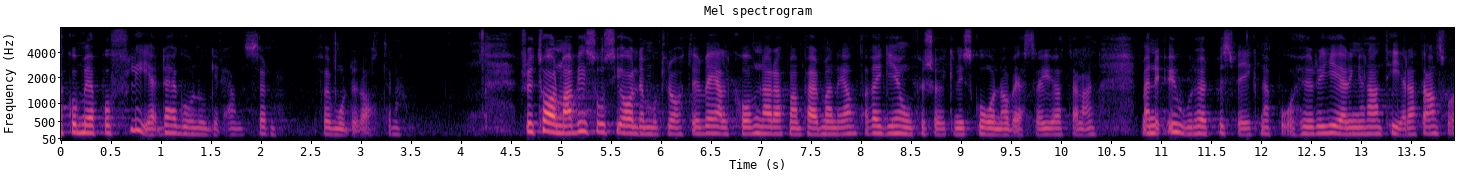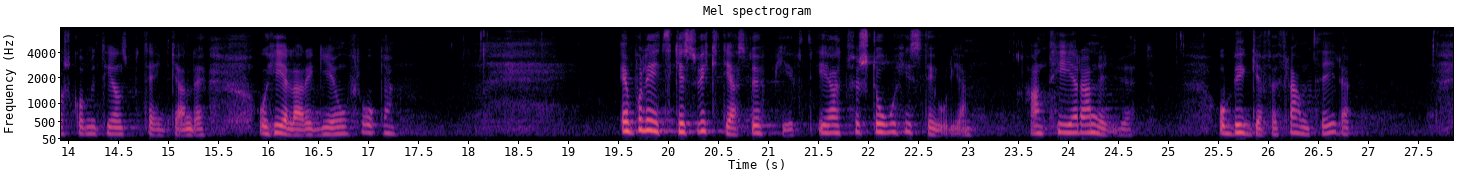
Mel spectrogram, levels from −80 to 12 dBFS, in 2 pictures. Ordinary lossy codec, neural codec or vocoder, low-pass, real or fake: none; none; none; real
